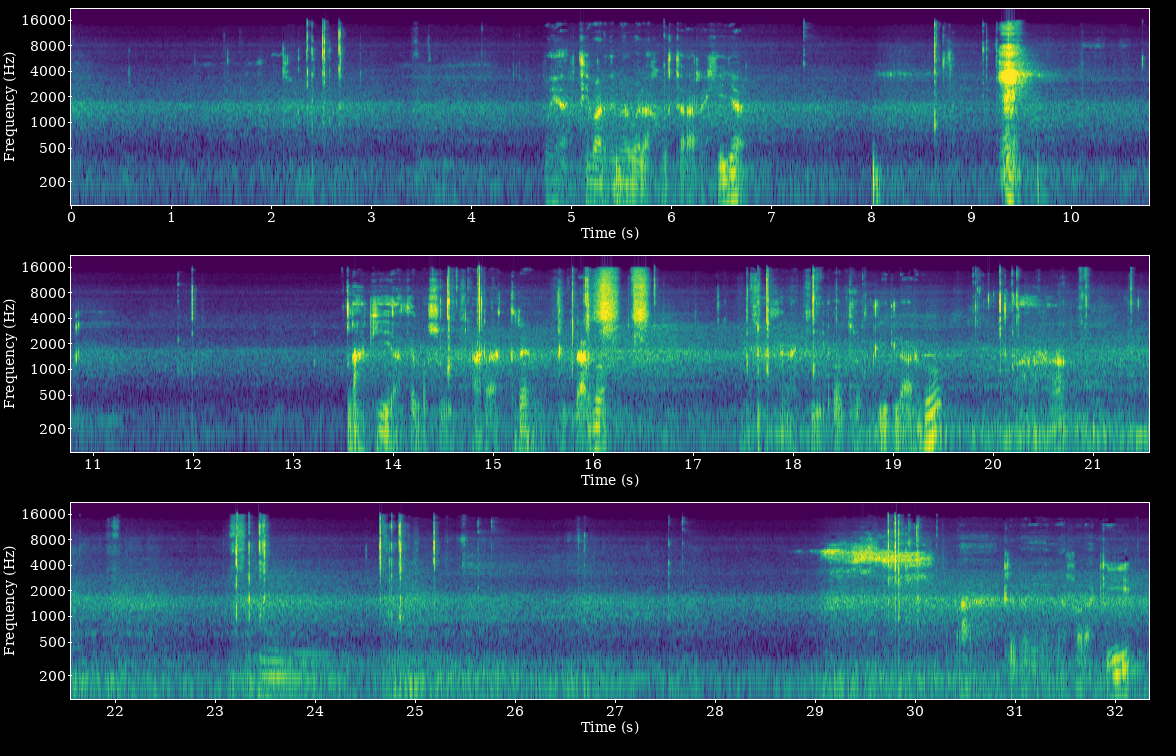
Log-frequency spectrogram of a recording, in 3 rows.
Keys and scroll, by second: 2.4 super+Tab, 9.2 p, 15.8 super+Tab, 17.7 super+Tab, 20.1 super+z, 23.4 super+Tab, 24.8 super+Tab, 29.8 super+Tab.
